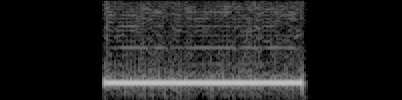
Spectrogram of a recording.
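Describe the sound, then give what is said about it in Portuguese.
A phone line tone after a dropped call: one steady, mid-pitched electronic beep lasting about a second, alone and loud, with silence before and after. “Ah, caiu a ligação?”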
